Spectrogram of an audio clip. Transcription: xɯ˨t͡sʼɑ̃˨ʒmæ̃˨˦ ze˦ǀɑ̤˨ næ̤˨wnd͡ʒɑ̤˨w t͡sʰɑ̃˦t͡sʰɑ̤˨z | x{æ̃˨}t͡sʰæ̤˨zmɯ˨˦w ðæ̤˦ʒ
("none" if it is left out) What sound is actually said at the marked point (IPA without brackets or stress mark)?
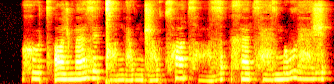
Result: æ̃˨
